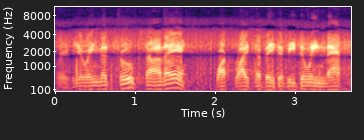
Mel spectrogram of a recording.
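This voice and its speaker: A noisy old radio recording carries a low-pitched general. He is proud and vengeful, blustering and muttering with imperious authority in the manner of a 1930s serial. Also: moderate pace, fairly bright tone, highs cut off. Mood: indignant. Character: proud scheming army general, loyal and vengeful.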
